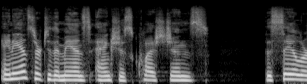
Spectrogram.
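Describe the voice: Over a quiet background, the text gets plain reading aloud, the intonation fairly even.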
